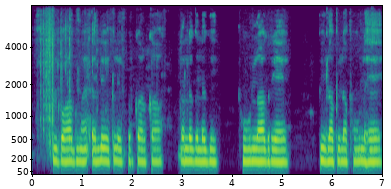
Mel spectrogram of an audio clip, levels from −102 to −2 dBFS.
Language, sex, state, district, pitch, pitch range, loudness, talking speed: Rajasthani, female, Rajasthan, Churu, 175 Hz, 170-180 Hz, -21 LUFS, 145 wpm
